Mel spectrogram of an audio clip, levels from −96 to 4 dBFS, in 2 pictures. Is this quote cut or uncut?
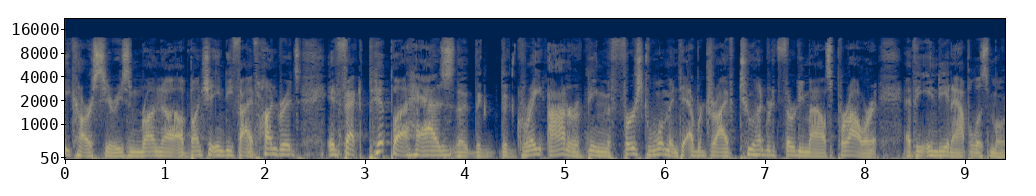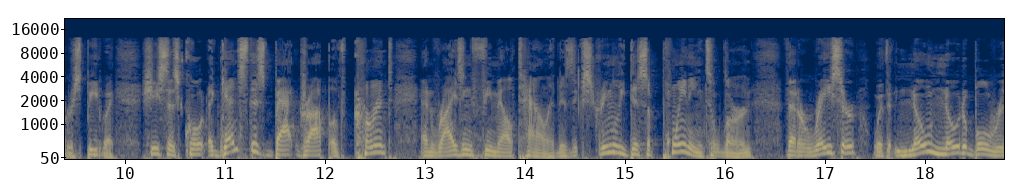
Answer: cut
